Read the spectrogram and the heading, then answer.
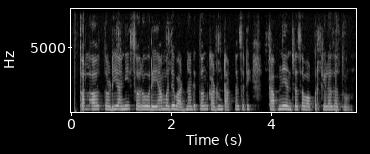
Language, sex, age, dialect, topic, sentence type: Marathi, female, 25-30, Varhadi, agriculture, statement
